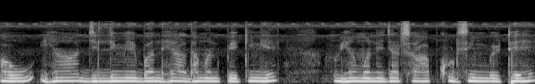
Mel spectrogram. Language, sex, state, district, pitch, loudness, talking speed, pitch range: Chhattisgarhi, male, Chhattisgarh, Rajnandgaon, 145 Hz, -14 LUFS, 215 wpm, 145-150 Hz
